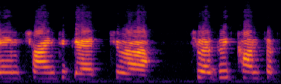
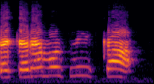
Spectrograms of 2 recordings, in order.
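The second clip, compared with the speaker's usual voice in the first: mock shrieking, loud, high, raised scream; 6 semitones higher, 5 dB louder than usual. Retelling how they cheered at the first show: retelling own past scream. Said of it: "I was screaming".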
